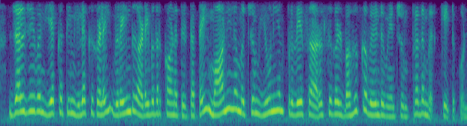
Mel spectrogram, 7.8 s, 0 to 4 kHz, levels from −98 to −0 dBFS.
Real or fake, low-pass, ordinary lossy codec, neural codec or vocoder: real; 3.6 kHz; Opus, 24 kbps; none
